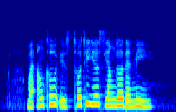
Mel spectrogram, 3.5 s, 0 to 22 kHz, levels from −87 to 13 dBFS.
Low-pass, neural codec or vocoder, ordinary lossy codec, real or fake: 7.2 kHz; none; none; real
